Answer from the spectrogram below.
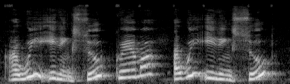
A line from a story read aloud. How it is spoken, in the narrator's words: he blurts out in amazement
